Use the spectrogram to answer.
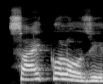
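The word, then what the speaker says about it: psychology: साई ठीक है और सी एच का उच्चारण यहां पर क करेंगे क्या करेंगे क और ओ को ओ की मात्रा पढ़ेंगे एल ओ को हम लो पढ़ेंगे ऐसे लो और जी वाई का उच्चारण हम जी करेंगे ठीक है जी ऐसे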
